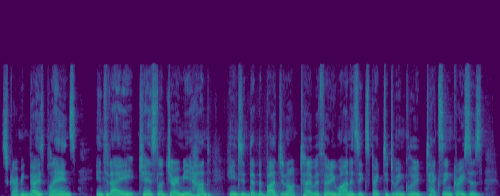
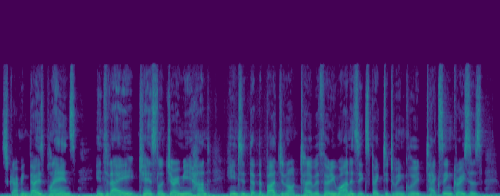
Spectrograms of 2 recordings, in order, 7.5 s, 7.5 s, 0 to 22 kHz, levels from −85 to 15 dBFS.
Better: first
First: none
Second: low rumble; faint; throughout; 20 dB below the speech

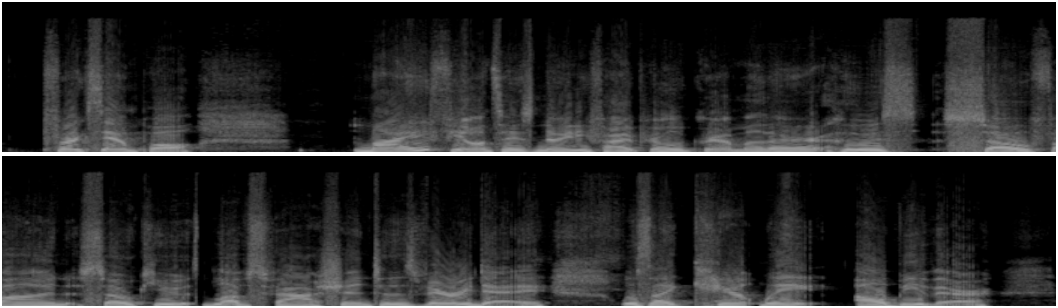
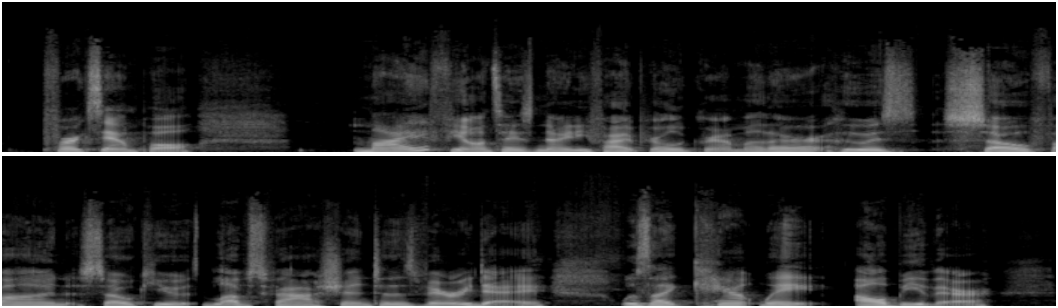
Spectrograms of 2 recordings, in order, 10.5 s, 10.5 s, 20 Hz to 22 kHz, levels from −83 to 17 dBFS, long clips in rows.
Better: second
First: distortion; heavy; 7 dB below the speech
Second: none

